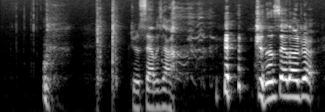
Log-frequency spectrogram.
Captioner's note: laughs embarrassingly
